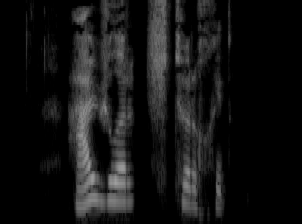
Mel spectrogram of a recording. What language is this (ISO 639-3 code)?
abk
